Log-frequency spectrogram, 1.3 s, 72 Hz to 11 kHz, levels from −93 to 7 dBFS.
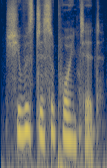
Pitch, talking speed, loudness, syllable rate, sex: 190 Hz, 135 wpm, -16 LUFS, 4.9 syllables/s, female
